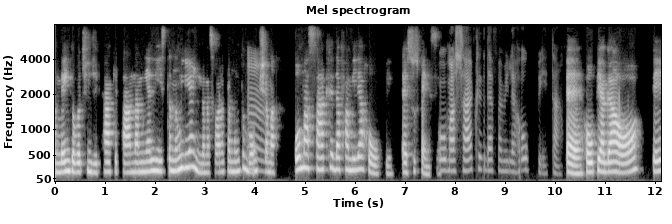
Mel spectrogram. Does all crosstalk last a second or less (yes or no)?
yes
